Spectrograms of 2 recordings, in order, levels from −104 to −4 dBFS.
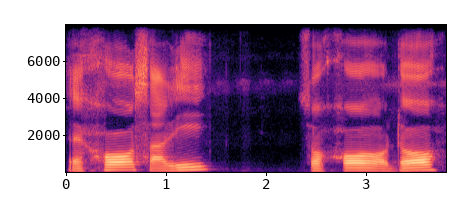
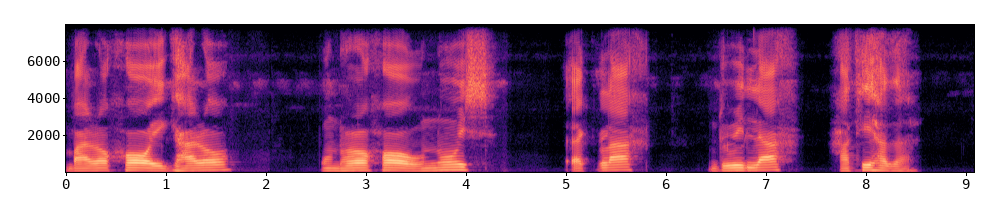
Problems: background sounds at intervals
